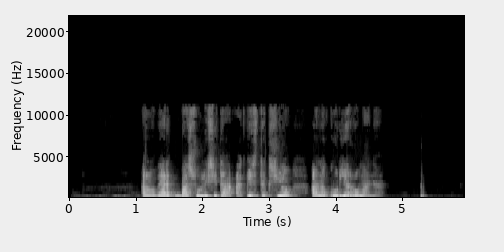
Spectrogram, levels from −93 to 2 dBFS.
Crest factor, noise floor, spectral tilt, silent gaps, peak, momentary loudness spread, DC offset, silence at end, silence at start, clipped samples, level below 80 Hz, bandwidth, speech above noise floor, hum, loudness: 18 dB; -79 dBFS; -7 dB/octave; none; -10 dBFS; 21 LU; under 0.1%; 0.6 s; 1.1 s; under 0.1%; -56 dBFS; 11.5 kHz; 54 dB; none; -26 LUFS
